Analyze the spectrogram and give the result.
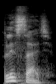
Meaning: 1. to dance, to esp. to do folk dancing 2. to caper, to hop
- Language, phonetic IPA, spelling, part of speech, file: Russian, [plʲɪˈsatʲ], плясать, verb, Ru-плясать.ogg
